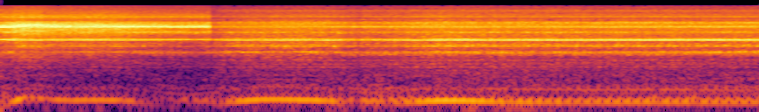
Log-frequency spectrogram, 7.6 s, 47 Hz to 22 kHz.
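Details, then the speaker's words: 1996 Mustang GT, with fresh gas and brake cleaner sprayed into the intake: it catches and runs unevenly with surging and a high whine, only staying running while being sprayed. "well it's it's only seems like it wants to run when I'm spraying the stuff in it but hopefully it'll get a little better here try it again"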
